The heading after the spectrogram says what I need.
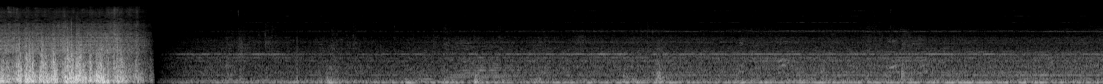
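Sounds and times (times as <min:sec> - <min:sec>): diesel train rumble: 0:00.0 - 0:11.0.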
